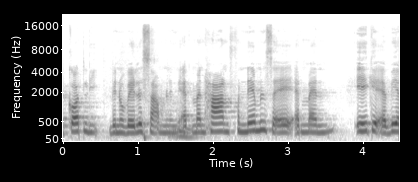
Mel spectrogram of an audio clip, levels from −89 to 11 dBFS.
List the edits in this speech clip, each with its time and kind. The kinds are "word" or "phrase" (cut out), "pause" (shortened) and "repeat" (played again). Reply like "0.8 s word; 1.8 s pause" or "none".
none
